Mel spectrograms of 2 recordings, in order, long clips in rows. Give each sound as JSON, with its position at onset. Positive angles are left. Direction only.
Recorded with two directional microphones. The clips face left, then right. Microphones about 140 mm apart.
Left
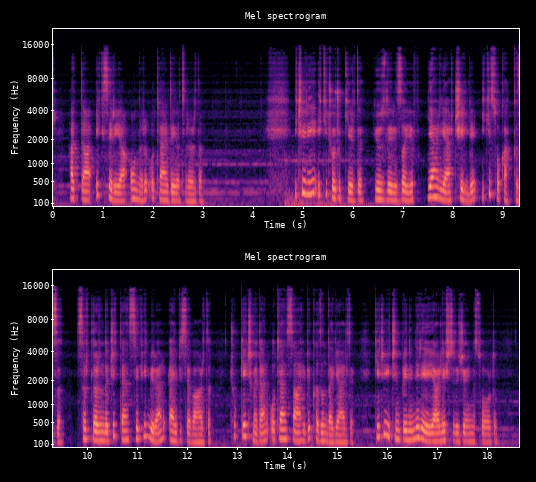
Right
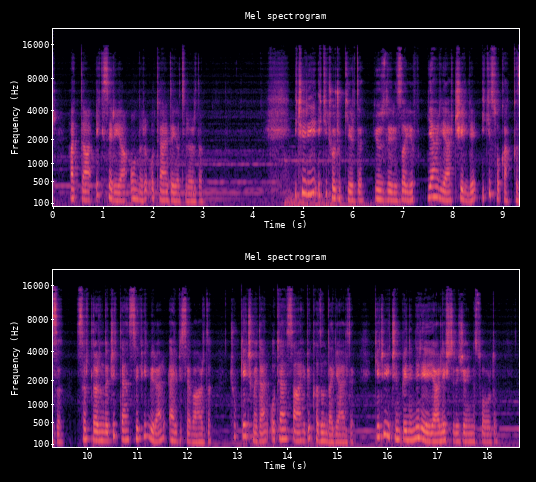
{"t": 0.3, "sound": "speech", "side_deg": 35}
{"t": 4.8, "sound": "speech", "side_deg": 40}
